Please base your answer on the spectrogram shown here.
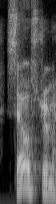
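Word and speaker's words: Sällström: this game Rich because I was told that the a with two dots over the top which you would normally pronounce ah in Finnish but because Linda selstrom selstrom has a Swedish name then that letter is pronounced but as an e so it's a cell stripper there you go listen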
